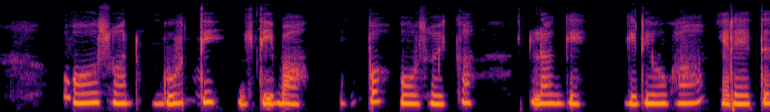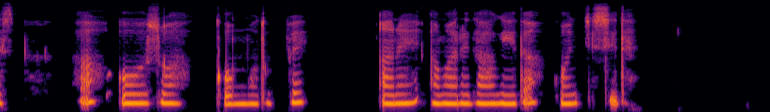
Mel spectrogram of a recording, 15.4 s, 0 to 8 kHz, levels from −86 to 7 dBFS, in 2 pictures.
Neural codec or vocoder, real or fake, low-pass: none; real; 7.2 kHz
